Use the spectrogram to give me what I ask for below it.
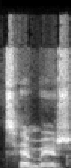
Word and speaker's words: Thimmesch: No, it's Thimmesch. There's a lot of silent letters in it.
